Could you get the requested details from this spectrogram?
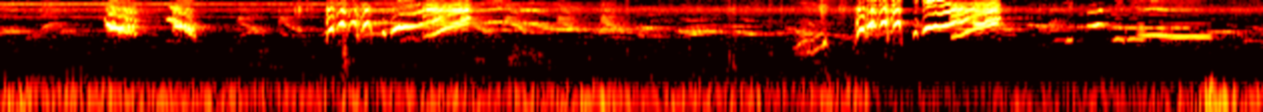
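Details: Whistling oriental magpie-robin song played as a lure for young birds, short bursts of varied sharp whistles and chattering notes separated by pauses, with a constant low background hum.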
